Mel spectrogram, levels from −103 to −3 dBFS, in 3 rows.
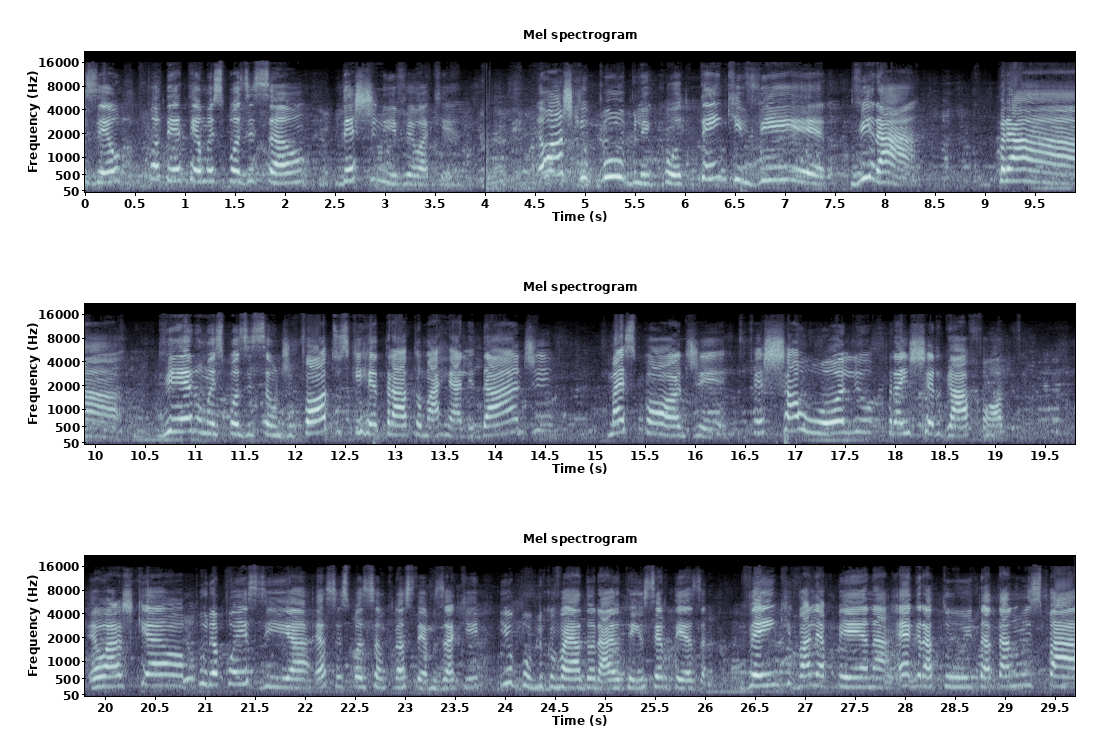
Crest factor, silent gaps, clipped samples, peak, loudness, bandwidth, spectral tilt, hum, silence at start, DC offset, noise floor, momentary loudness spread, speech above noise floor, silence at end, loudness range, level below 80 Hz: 18 dB; none; under 0.1%; -8 dBFS; -24 LUFS; 16.5 kHz; -1.5 dB/octave; none; 0 s; under 0.1%; -44 dBFS; 13 LU; 20 dB; 0 s; 3 LU; -64 dBFS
